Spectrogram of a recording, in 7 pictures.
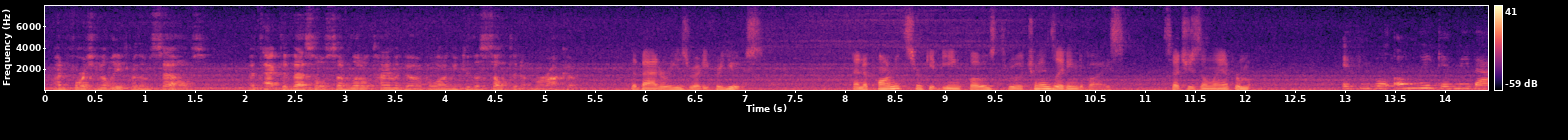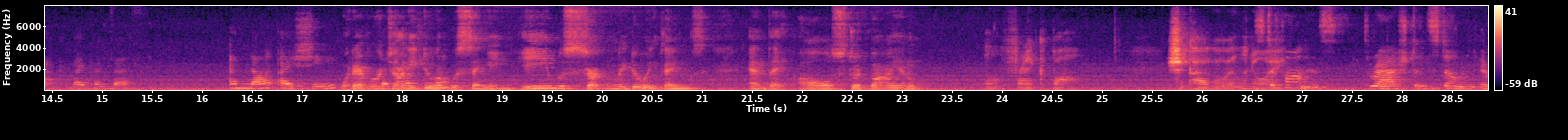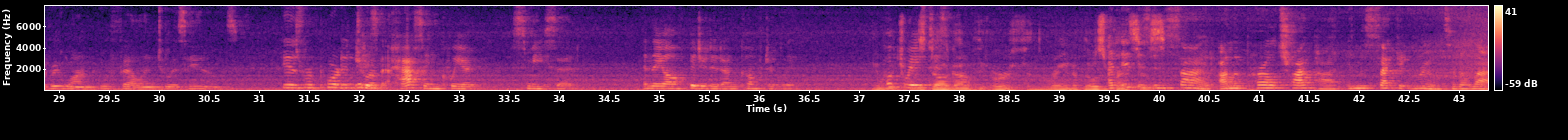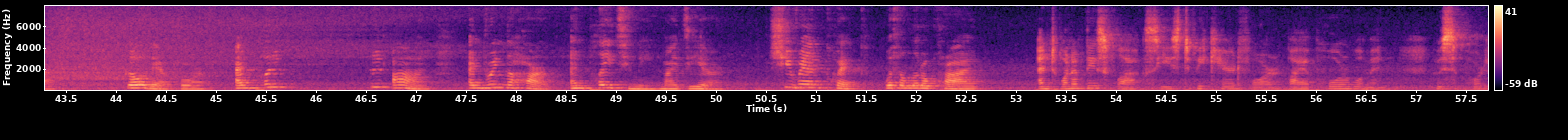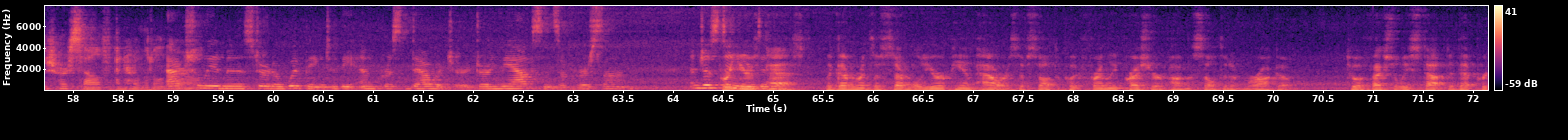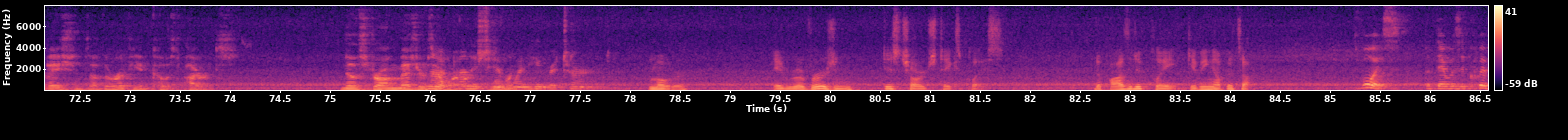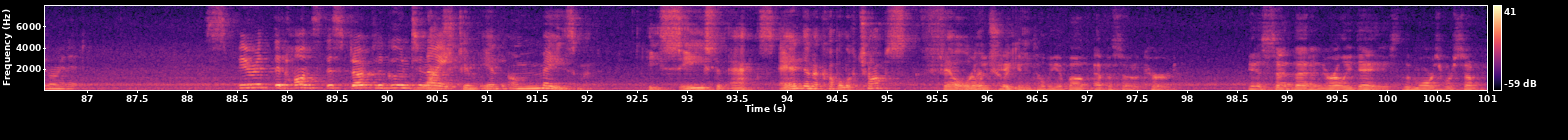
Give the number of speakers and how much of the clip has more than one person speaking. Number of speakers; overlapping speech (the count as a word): nine, about 7%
